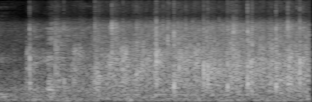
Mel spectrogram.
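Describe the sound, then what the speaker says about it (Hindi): Applause from a large crowd at a political rally speech, a brief burst of many hands clapping that comes across fairly distant and even, with a faint hint of voices mixed underneath. "बजा ली तालियां"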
